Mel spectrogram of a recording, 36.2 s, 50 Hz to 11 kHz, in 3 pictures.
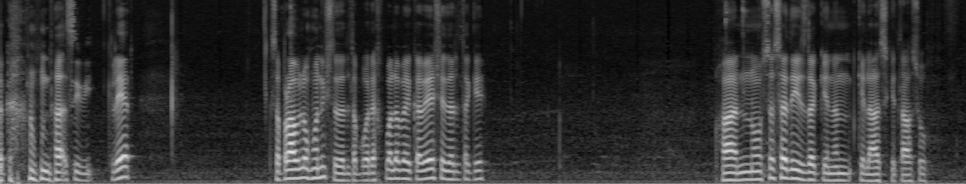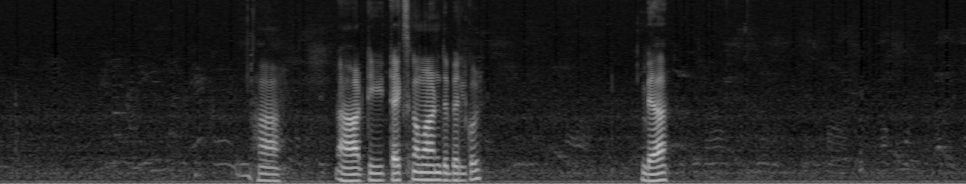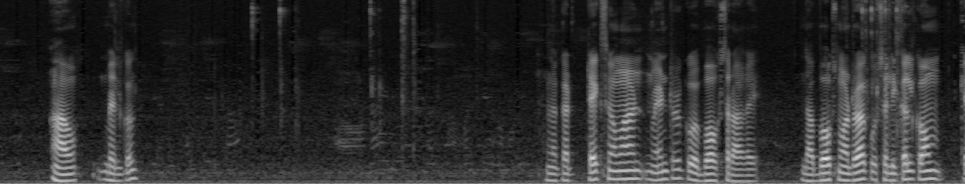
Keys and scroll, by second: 9.2 ctrl+s, 27.6 ctrl+s, 28.7 t, 29.1 space, 34.6-35.9 typing.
